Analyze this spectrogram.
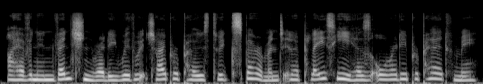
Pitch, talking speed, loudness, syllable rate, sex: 215 Hz, 250 wpm, -18 LUFS, 7.1 syllables/s, female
